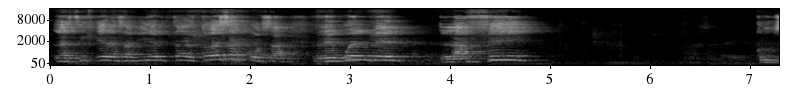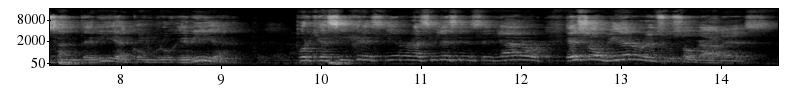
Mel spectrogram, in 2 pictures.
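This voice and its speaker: A man preaching as a pastor, telling stories, swinging between loud emphasis and hushed asides. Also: sits high, big pitch swings, slow pace. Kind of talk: sermon. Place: church sanctuary. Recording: echoey church hall from far off.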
